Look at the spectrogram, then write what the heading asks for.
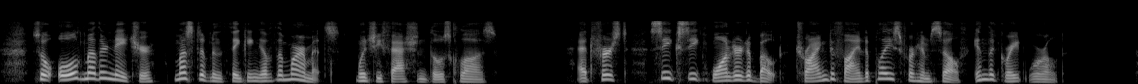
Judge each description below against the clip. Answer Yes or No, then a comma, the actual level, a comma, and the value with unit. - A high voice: No, medium, 170 Hz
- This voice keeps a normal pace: Yes, average, 175 wpm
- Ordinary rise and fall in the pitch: No, wide, 8.5 semitones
